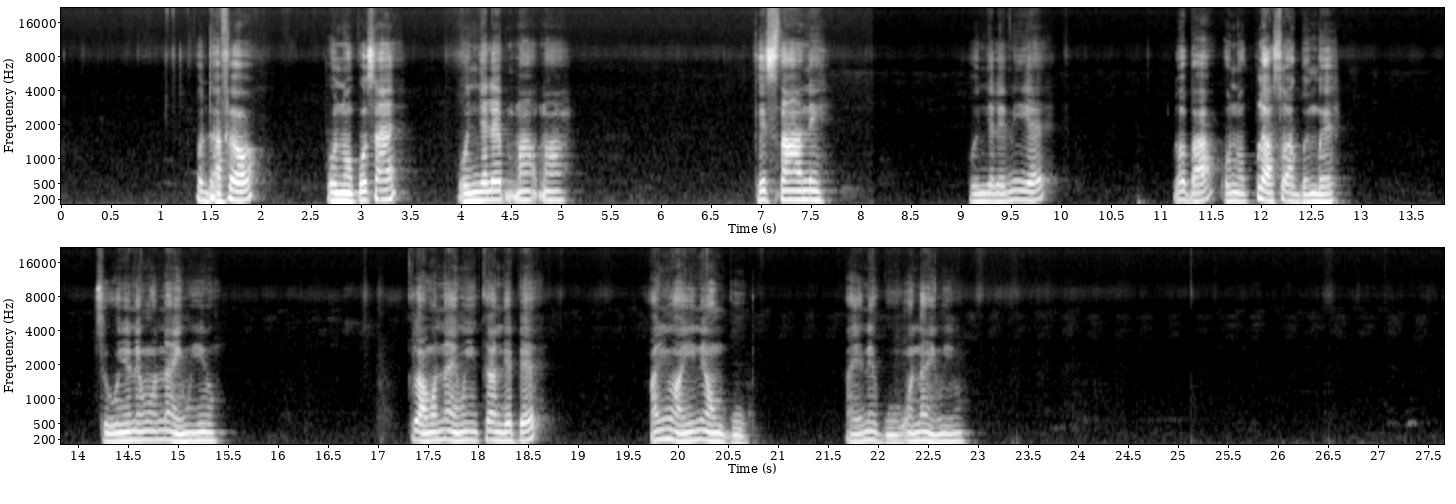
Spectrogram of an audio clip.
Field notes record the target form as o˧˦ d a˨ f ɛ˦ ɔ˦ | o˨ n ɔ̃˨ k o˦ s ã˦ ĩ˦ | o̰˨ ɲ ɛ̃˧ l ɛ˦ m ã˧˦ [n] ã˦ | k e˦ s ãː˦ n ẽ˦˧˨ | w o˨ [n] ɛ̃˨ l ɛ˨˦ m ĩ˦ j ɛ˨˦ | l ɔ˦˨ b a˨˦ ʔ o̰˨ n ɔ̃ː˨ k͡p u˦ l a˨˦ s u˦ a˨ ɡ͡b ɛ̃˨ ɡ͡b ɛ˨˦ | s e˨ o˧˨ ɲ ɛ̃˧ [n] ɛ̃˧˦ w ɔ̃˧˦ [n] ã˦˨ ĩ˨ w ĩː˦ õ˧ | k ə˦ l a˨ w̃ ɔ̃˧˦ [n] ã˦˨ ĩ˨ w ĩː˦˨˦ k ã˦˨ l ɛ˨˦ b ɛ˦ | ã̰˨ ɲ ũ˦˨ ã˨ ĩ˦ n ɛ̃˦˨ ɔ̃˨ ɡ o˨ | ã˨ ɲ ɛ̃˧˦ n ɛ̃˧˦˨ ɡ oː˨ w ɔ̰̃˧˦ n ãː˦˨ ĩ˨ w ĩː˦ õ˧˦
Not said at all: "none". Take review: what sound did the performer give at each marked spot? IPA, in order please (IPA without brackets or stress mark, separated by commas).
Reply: m, ɲ, n, n, n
